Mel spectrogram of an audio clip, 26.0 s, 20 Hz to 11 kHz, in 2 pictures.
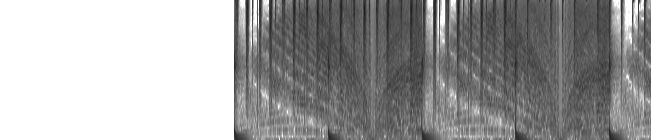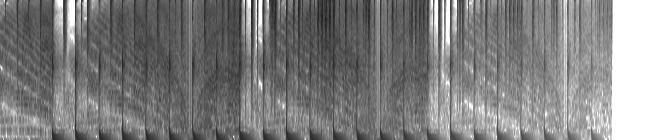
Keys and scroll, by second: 4.6 a, 10.1 shift+e, 12.1 z, 17.7 shift+r.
